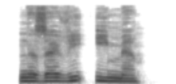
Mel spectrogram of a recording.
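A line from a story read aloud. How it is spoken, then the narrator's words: Growling. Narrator (Russian): прорычал Джонни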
